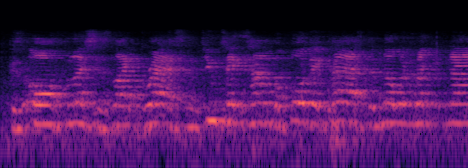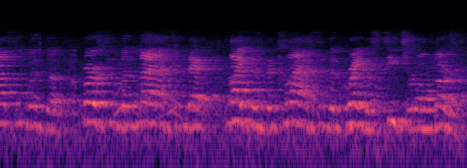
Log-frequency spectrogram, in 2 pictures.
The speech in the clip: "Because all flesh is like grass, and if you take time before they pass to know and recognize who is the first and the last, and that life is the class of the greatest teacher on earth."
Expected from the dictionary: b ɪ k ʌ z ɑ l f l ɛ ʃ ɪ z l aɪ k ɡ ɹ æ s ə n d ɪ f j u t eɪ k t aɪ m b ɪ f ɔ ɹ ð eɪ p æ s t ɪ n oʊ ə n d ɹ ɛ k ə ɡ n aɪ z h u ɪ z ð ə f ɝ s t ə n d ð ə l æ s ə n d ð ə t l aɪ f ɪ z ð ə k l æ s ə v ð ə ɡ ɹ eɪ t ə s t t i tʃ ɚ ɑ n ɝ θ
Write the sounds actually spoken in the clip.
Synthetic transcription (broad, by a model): k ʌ z ɑ l f l ɛ ʃ ɪ z l aɪ k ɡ ɹ æ s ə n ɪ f j u t eɪ k t aɪ m b ɪ f ɔ ɹ ð eɪ p æ s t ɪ n oʊ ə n ɹ ɛ k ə ɡ n aɪ z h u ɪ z ð ə f ɝ s t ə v ð ə l æ s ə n ð ə t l aɪ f ɪ z ð ə k l æ s ə v ð ə ɡ ɹ eɪ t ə s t t i tʃ ɚ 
